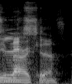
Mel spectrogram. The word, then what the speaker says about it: Leicester: Like no, it's Leicester. It's Leicester, my friend.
